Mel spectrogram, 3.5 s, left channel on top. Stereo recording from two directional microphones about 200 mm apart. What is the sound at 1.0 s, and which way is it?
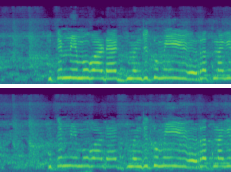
Speech, 50° left (ahead or behind).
